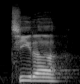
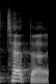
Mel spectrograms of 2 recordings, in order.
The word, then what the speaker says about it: Teta: mispronouncing your name yeah because the correct pronunciation actually is Teta because I am Italian but for some reason uh my parents and when we came over or changed it to Tita so I answered to Teta Teta or uh or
